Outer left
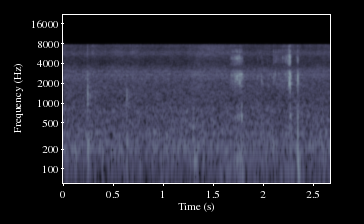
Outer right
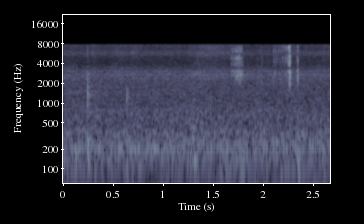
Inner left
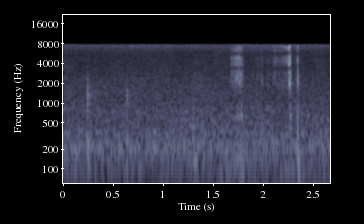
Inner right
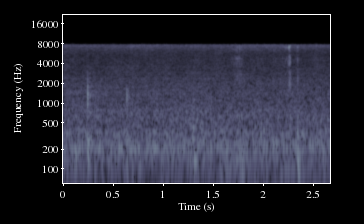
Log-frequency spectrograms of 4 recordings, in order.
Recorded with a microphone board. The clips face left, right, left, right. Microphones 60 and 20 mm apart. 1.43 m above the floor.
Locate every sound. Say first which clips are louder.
1.7 s a camera shutter: outer left 2 dB, inner left 5 dB; 40° left (ahead or behind)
